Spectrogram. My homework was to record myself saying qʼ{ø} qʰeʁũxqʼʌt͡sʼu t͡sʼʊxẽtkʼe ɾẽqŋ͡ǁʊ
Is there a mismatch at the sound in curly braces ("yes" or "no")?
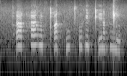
yes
